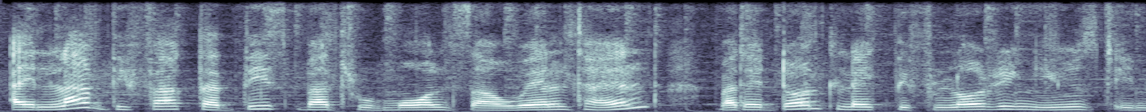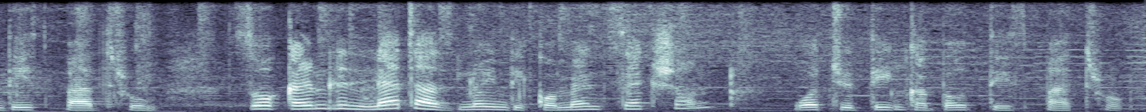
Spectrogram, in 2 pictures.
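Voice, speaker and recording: A woman's voice: on the low side, animated, moderate pace. A woman from Kenya narrating a house tour voice-over, chatting to viewers about each room. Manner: friendly, chatty commentary addressing viewers. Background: background music.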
